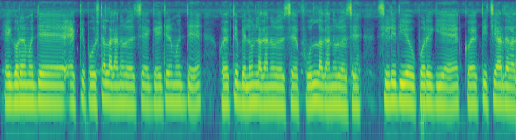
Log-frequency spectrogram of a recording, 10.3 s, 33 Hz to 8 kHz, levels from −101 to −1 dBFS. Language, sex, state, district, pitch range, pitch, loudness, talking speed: Bengali, male, Assam, Hailakandi, 135-150 Hz, 140 Hz, -16 LUFS, 135 wpm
